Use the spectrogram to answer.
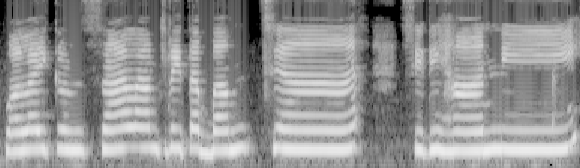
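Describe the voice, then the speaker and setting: A woman's voice: extremely high pitch, completely flat delivery, takes it slowly, no echo. A woman chatting casually on a tarot live stream, reading out viewer comments and laughing often. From Indonesia.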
